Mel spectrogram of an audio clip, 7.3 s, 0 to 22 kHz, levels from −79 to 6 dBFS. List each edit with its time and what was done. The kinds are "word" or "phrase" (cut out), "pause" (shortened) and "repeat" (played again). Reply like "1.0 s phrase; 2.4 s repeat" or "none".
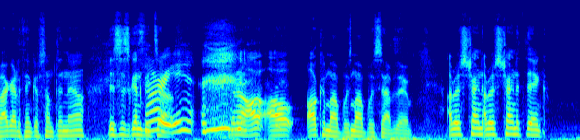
4.4 s repeat; 6.0 s repeat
